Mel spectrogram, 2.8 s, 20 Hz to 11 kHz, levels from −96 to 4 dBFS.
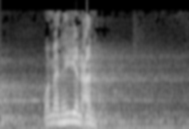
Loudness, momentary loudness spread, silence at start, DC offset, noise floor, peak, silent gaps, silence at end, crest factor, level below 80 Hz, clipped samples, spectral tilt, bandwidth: -14 LUFS; 23 LU; 0 s; under 0.1%; -39 dBFS; 0 dBFS; none; 0.3 s; 18 dB; -40 dBFS; under 0.1%; -5 dB/octave; 8.8 kHz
